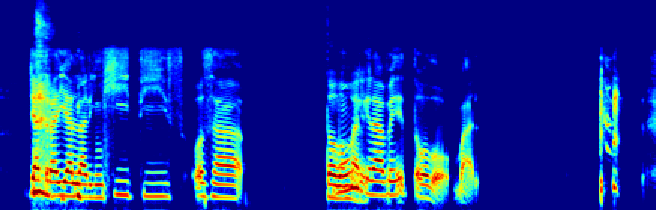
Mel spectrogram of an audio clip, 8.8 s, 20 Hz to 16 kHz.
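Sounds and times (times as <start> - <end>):
laughter: 0.4 - 1.1
speech: 0.4 - 3.3, 4.4 - 6.4
person coughing: 8.0 - 8.2.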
